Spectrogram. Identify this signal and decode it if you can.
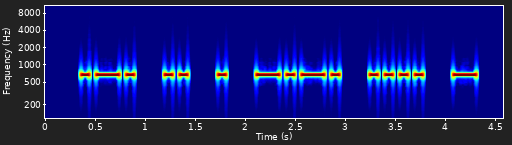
Morse code, heard as a keyed tone, about 16 wpm, spaced as for 14 wpm, 680 Hz. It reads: RIECHT
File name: Morsekurs / Witze / Witz 14. Juni 2022 70 F80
